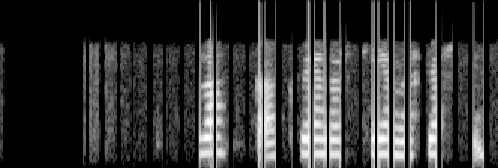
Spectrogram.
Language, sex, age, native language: Icelandic, female, 18-19, Icelandic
